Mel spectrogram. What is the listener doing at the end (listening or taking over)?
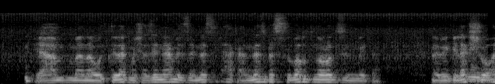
listening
